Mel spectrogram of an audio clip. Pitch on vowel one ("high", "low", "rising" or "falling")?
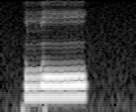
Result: high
